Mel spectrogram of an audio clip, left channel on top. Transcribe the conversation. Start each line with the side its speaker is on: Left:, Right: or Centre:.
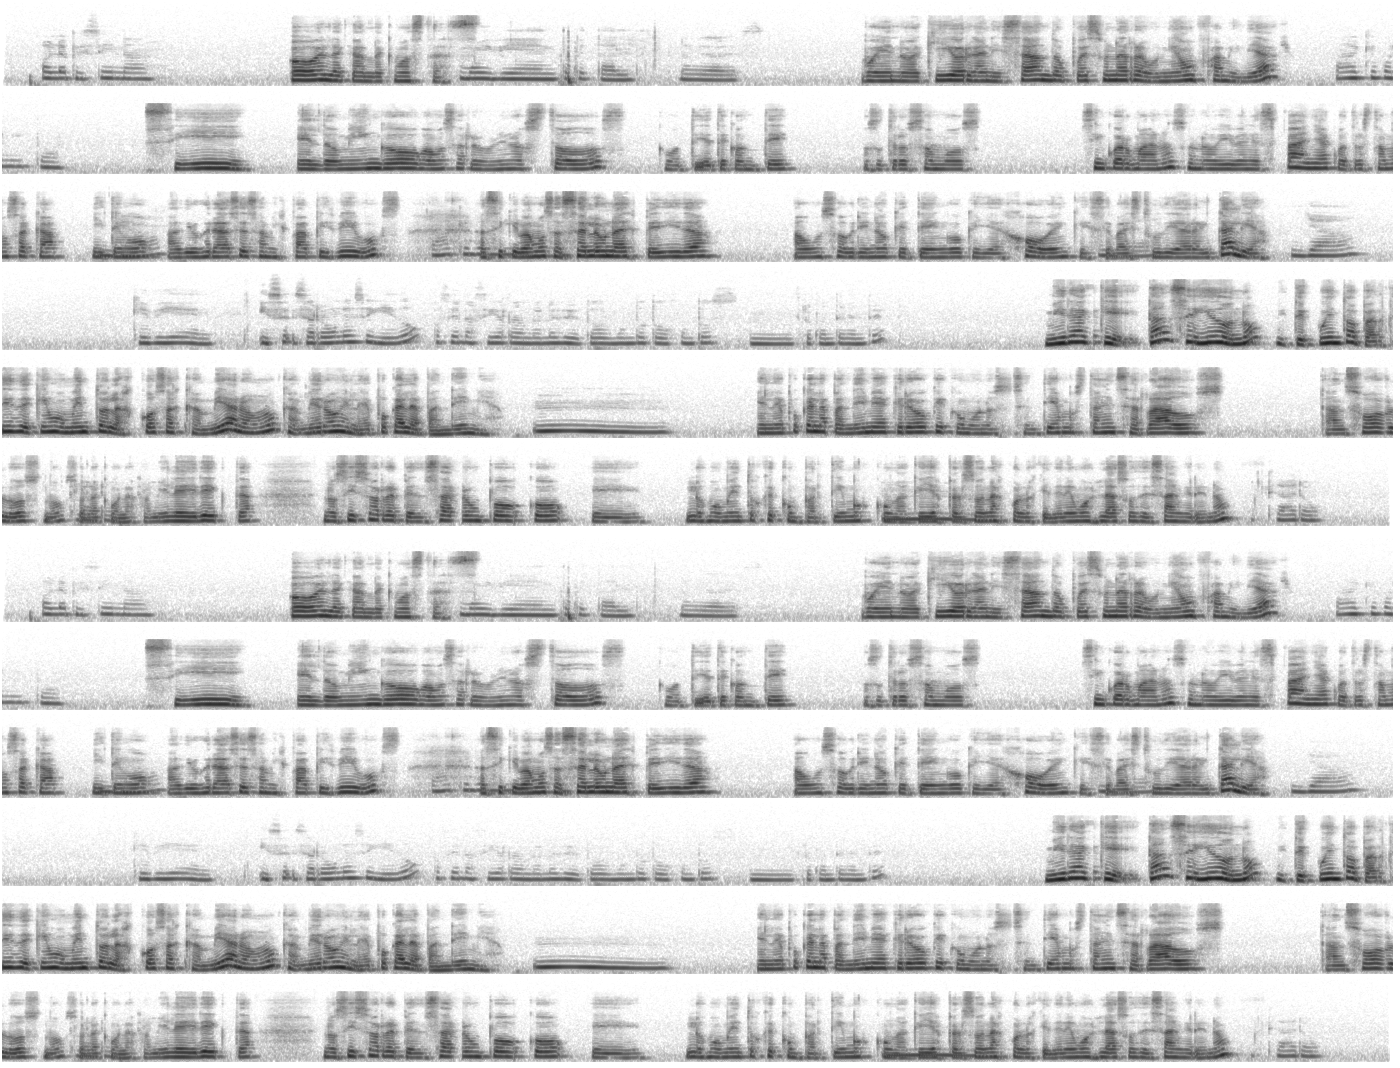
Left: Hola Priscila,
Centre: Hola Carla, ¿cómo estás?
Left: muy bien, ¿tú qué tal? Navidades.
Centre: Bueno, aquí organizando pues una reunión familiar.
Left: Ay, qué bonito.
Centre: Sí, el domingo vamos a reunirnos todos, como te- ya te conté, nosotros somos cinco hermanos, uno vive en España, cuatro estamos acá y tengo,
Left: Ya.
Centre: a Dios gracias, a mis papis vivos,
Left: Ah, qué bonito.
Centre: así que vamos a hacerle una despedida a un sobrino que tengo que ya es joven, que se va
Left: Ya.
Centre: a estudiar a Italia.
Left: Ya. Qué bien. ¿Y se, se reúnen seguido? ¿Hacen así reuniones de todo el mundo, todos juntos, mm, frecuentemente?
Centre: Mira que tan seguido, ¿no? Y te cuento a partir de qué momento las cosas cambiaron, ¿no? Cambiaron
Left: A ver.
Centre: en la época de la pandemia.
Left: Mmm,
Centre: En la época de la pandemia creo que como nos sentíamos tan encerrados, tan solos, ¿no?
Left: claro.
Centre: Sola con la familia directa, nos hizo repensar un poco eh, los momentos que compartimos con
Left: Mmm,
Centre: aquellas personas con las que tenemos lazos de sangre, ¿no?
Left: claro.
